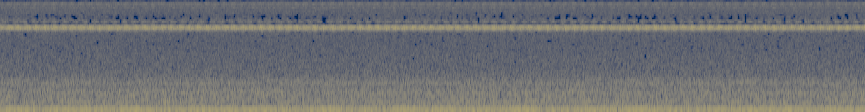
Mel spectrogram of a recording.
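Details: Cricket in a house at night singing a constant, needle-thin high trill that never breaks, with a dull low hum filling the background.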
